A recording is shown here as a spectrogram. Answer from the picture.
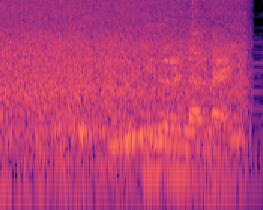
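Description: Fantail pigeons cooing in the loft, several low coos overlapping one another.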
